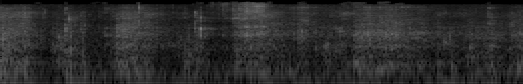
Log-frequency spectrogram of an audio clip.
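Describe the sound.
Faint crunching as someone bites into a crunchy butter ball corn puff snack, a few soft, brittle crackles blending into chewing.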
